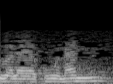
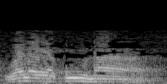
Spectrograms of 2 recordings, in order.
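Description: First: The word ends in an n sound. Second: The word ends in a long a vowel. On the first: The speaker calls it wrong. "ولا تقول ولا يكونن" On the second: The speaker calls it right. "تقول لا يسجنن ولا يكونا"

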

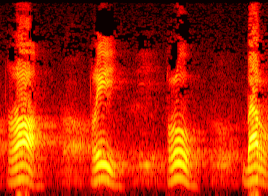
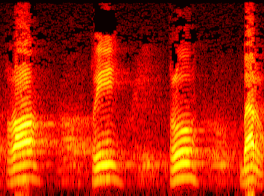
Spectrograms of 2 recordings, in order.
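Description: The two takes are said the same way.

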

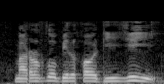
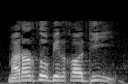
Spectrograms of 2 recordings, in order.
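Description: First: The word ends with an added yi sound. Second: The word ends on a plain long i. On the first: This is the underlying form with the full ending. The speaker calls it wrong. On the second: This is the everyday form with the ending hidden. The speaker calls it right.

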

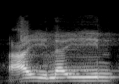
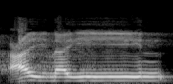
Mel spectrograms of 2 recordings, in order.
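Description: First: The long vowel is held for four counts. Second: The long vowel is held for six counts. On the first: "4 حركات" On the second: "6 حركات"

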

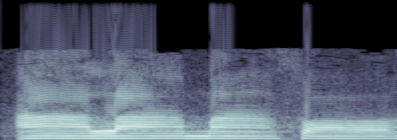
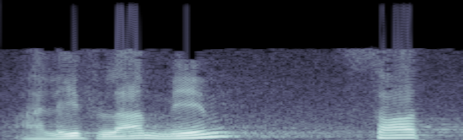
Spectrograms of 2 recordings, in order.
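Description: First: The letters are run together as one word. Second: Each letter is named separately with full names. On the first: The speaker calls it wrong. "bacanya Al-Masoh, itu tidak boleh" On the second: The speaker calls it right. "Apa itu Al-Masoh? Alif, Lam, Mim, Sod"

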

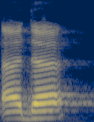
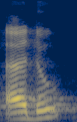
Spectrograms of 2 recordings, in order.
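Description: First: The d bounces into an a vowel. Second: The d bounces into a u vowel. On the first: "لا نقول أدا" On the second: "لا نقول أدو"

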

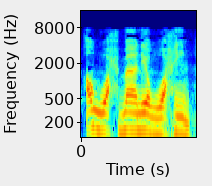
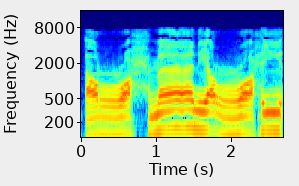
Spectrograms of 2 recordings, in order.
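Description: First: The r sounds like a w, using the lips. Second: The r is a full tongue sound, heavy. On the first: The speaker calls it wrong. "ولا نقول الرحمن الرحيم، هنا جعلنا الراء واوا" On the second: The speaker calls it right. "الراء هي مفخمة بضغطها إلى على الفم"

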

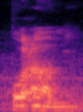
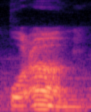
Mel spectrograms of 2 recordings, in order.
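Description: The two takes are said the same way.

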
